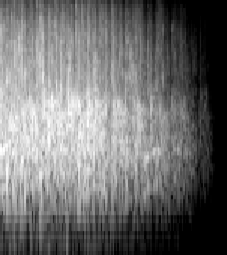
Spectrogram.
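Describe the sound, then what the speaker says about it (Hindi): An audience at a Kargil Vijay Diwas commemoration gives loud, vigorous applause, a thick crowd of clapping that holds for over a second and then tapers off to silence. "नायक कारपेंटर उत्तम सिंह, उनके लिए हम जोरदार तालियां।"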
